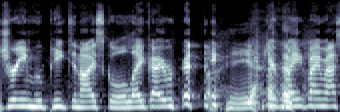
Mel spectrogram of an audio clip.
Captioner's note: laughs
